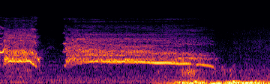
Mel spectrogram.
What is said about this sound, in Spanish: De pronto, un grito de muerte centelleó desde el agua salada.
